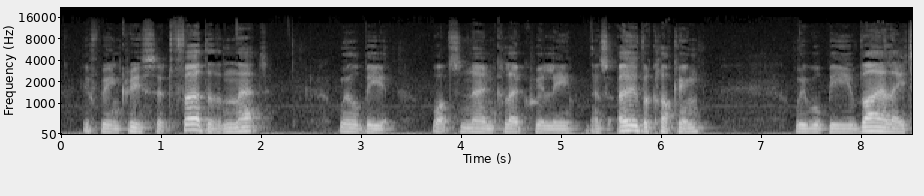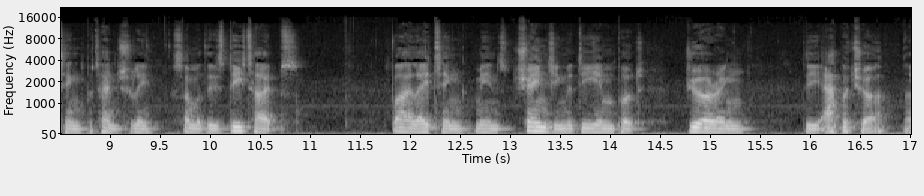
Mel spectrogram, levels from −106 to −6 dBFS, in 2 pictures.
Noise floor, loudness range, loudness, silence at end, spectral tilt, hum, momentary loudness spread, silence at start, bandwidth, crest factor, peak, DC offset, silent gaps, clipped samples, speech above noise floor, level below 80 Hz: -53 dBFS; 4 LU; -30 LUFS; 0 s; -7 dB/octave; none; 12 LU; 0.05 s; 12.5 kHz; 20 dB; -12 dBFS; under 0.1%; none; under 0.1%; 24 dB; -54 dBFS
